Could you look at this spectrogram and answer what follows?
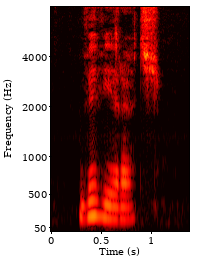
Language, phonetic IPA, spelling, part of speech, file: Polish, [vɨˈvʲjɛrat͡ɕ], wywierać, verb, LL-Q809 (pol)-wywierać.wav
